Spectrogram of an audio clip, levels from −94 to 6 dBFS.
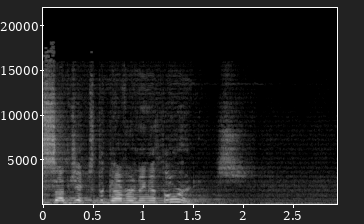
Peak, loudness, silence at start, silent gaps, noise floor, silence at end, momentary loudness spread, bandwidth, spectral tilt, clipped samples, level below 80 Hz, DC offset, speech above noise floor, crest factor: -14 dBFS; -32 LUFS; 0 s; none; -61 dBFS; 0.95 s; 18 LU; 17 kHz; -2.5 dB/octave; under 0.1%; -72 dBFS; under 0.1%; 29 dB; 18 dB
